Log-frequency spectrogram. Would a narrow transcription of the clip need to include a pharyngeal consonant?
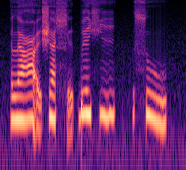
yes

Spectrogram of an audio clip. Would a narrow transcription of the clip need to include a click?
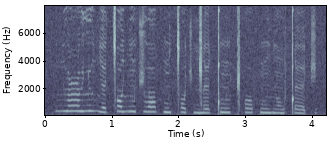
yes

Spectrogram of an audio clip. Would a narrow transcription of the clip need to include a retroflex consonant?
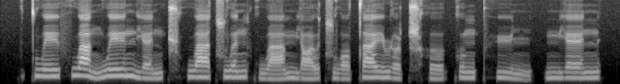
yes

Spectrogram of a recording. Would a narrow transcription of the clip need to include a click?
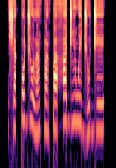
no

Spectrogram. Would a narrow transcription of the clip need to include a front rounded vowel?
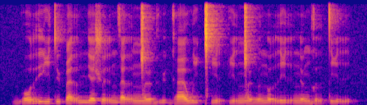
yes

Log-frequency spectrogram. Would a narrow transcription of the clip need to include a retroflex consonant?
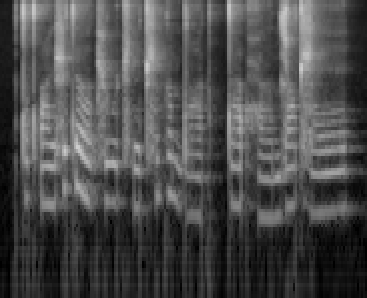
yes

